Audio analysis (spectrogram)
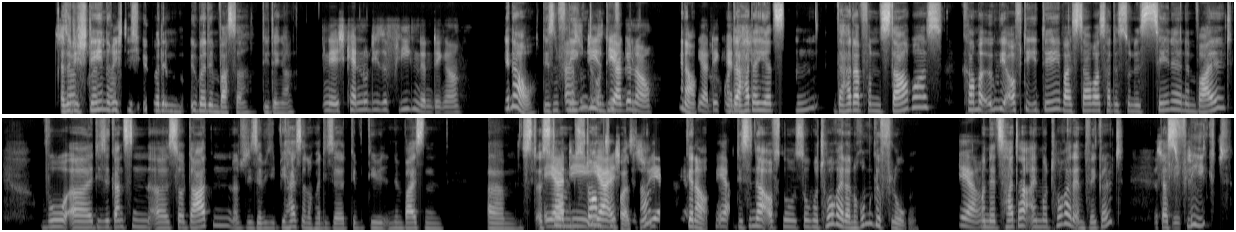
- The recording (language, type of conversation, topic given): German, unstructured, Wie stellst du dir die Zukunft der Technologie vor?
- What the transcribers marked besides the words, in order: in English: "Stormtroopers"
